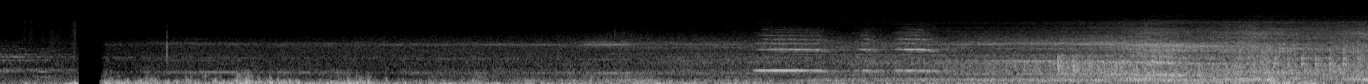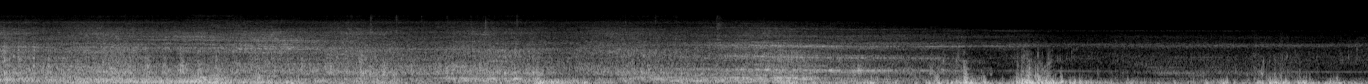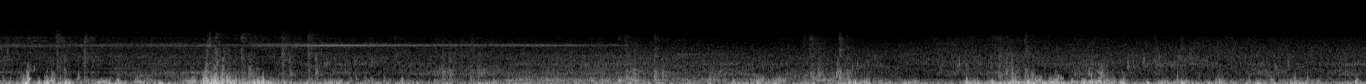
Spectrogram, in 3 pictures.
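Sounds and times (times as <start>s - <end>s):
train rumbling past: 0.0s - 41.0s
train horn blasts: 7.5s - 9.5s
wheels clattering on rails: 11.9s - 19.2s.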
